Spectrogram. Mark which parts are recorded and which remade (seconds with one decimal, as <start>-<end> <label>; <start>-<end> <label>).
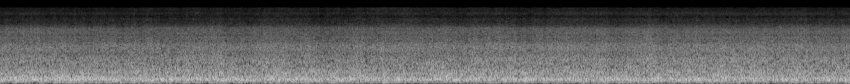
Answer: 0.0-3.8 recorded; 3.8-4.5 remade; 4.5-8.5 recorded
